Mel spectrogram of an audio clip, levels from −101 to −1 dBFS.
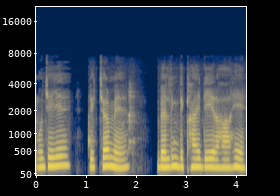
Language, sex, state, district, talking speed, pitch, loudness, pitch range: Hindi, male, Arunachal Pradesh, Lower Dibang Valley, 115 wpm, 160 Hz, -15 LUFS, 150-170 Hz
